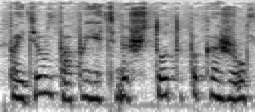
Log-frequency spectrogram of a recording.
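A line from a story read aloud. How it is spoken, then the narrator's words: Whisper. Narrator (Russian): она ему шепотом говорит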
